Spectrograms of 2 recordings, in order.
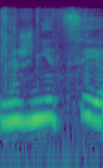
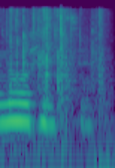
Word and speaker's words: ножницы: Вы знаете, что на самом деле правильно говорить ножницы, а не ножницы?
